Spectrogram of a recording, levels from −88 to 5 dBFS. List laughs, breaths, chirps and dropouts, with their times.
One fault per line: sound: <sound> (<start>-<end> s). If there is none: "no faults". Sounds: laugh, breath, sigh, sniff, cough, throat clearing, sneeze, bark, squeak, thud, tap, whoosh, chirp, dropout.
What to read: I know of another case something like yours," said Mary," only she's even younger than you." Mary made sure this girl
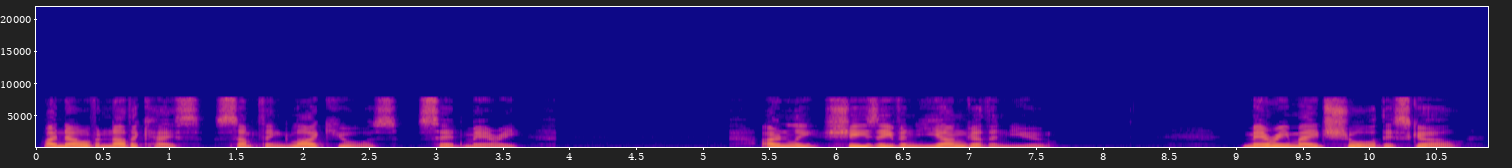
no faults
